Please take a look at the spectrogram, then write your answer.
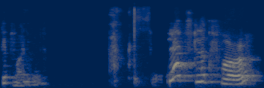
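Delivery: ordinary talk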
